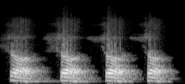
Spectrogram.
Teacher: तालव्य स बोलेंगे तो तालु से बोलेंगे, आपका जीव तालु में सटना चाहिए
